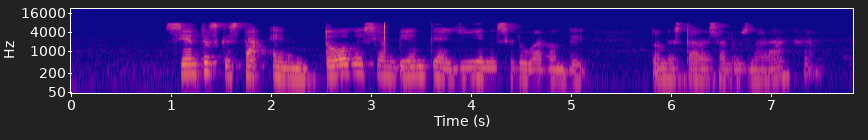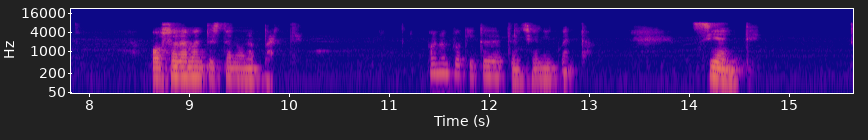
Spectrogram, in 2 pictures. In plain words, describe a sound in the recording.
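A woman speaks close by, in short bursts with pauses.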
